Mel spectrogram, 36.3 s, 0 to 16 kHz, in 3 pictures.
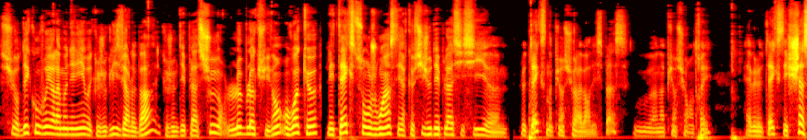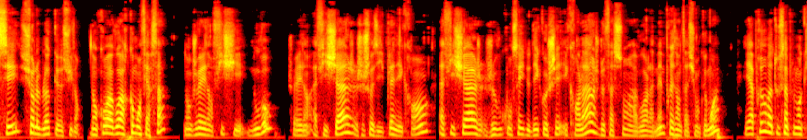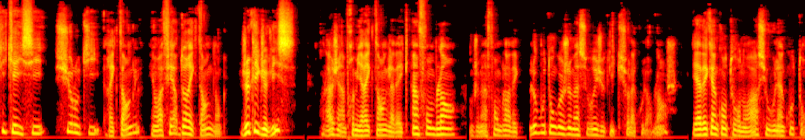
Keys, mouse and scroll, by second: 0.2-5.2 drag, 7.0 click, 10.4 Return, 10.9 Return, 14.0 ctrl+z, 15.3 click, 15.8 click, 16.8 click, 17.8 click, 18.6 click, 20.6 click, 26.0 click, 27.8-29.0 drag, 33.9 click.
